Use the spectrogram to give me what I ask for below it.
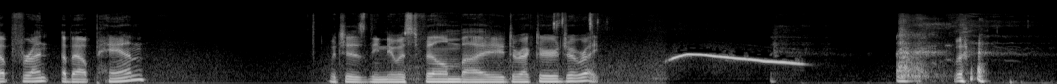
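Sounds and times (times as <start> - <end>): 
speech: 0.0 - 1.6, 3.3 - 6.1, 9.6 - 10.0
person whistling one gliding note: 6.6 - 8.2
laughter: 7.7 - 10.5.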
